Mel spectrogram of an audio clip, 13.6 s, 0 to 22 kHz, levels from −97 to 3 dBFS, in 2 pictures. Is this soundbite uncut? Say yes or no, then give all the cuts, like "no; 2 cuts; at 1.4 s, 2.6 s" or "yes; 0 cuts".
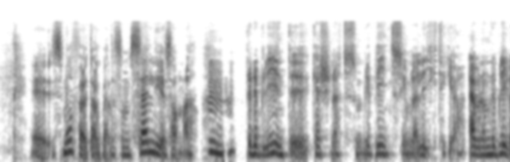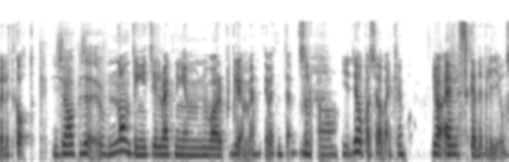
no; 3 cuts; at 3.3 s, 8.2 s, 10.9 s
